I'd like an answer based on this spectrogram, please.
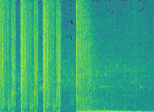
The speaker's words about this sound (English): A creeper! And it's about to explode.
